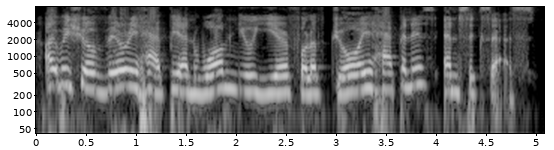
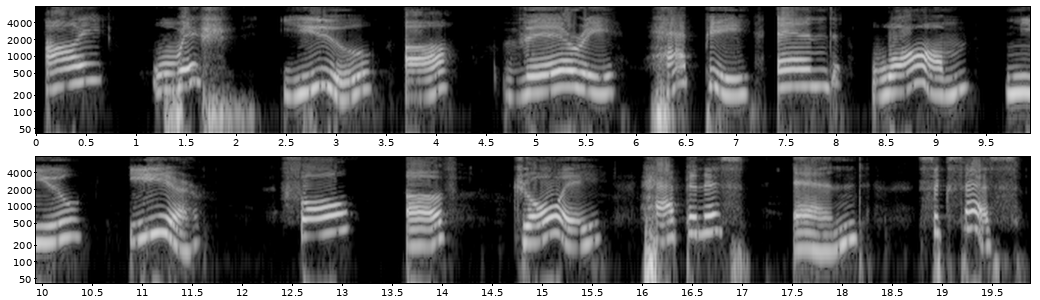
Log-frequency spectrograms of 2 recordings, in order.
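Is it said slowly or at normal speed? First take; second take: normal speed; slowly. First: It is said at normal speed. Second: It is said slowly.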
